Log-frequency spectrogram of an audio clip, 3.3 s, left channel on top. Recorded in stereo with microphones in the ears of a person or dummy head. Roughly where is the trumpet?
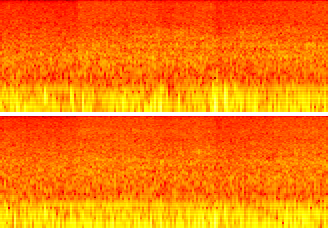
No trumpet in this recording.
